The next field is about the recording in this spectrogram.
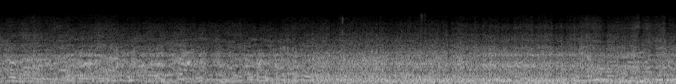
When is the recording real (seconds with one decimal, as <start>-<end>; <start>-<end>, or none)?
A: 3.1-5.8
